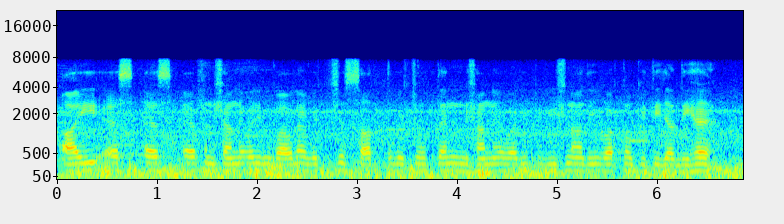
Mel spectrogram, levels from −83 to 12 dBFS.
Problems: background sounds at intervals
